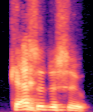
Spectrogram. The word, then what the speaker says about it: Casadesus: say well you know the name is originally actually Catalan from Catalonia but the pronunciation sort of rhymes with Calamazoo Cassadoo a lot of people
